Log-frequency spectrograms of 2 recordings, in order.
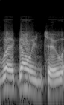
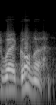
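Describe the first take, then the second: First: Going to is said in full. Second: Going to is reduced to gonna. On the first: The speaker calls it right. "instead of saying the word we're going to" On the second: The speaker calls it wrong. "everybody says we're gonna. Well, a gunner's a man in the army"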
